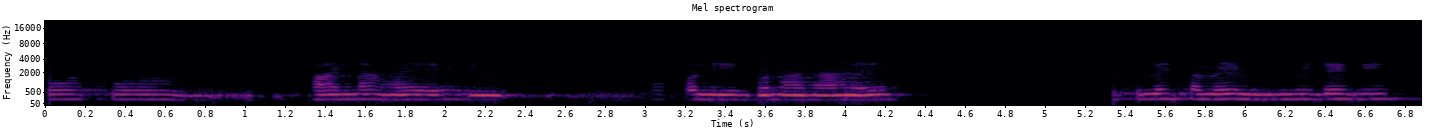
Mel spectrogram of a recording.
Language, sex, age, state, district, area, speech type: Hindi, female, 30-45, Uttar Pradesh, Prayagraj, rural, conversation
